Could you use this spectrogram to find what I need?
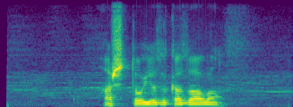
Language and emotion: Russian, neutral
